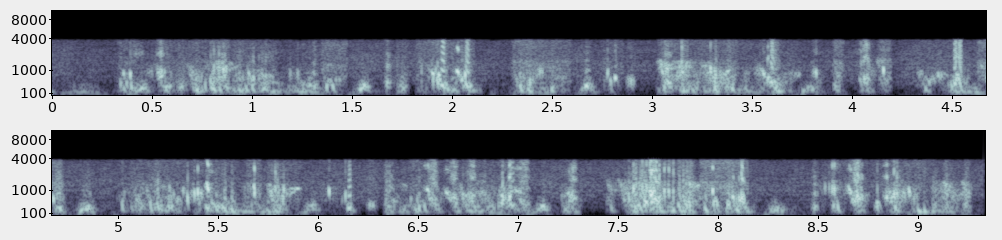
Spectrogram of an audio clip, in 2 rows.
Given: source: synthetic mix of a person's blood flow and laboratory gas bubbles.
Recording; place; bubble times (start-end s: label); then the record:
Doppler ultrasound of blood flow; precordium
0.00-0.05 s: bubbles
0.33-1.49 s: bubbles
1.67-1.80 s: bubbles
1.83-2.17 s: bubbles
2.31-2.62 s: bubbles
2.76-2.94 s: bubbles
3.02-3.77 s: bubbles
3.81-3.88 s: bubbles
3.91-3.98 s: bubbles
4.04-4.21 s: bubbles
4.32-4.77 s: bubbles
5.01-5.94 s: bubbles
6.03-6.22 s: bubbles
6.25-7.10 s: bubbles
7.21-7.34 s: bubbles
7.45-8.21 s: bubbles
8.47-9.29 s: bubbles
From the record:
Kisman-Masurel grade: 444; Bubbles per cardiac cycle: continuous sound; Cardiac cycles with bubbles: 100%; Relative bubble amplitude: maximal (0.775 to 0.999); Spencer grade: 4 (maximum detectable bubble signal sounding continuously throughout systole and diastole of every cardiac period, and overriding the amplitude of the normal cardiac signals); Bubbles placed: only in the low amplitude regions of the cardiac cycle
